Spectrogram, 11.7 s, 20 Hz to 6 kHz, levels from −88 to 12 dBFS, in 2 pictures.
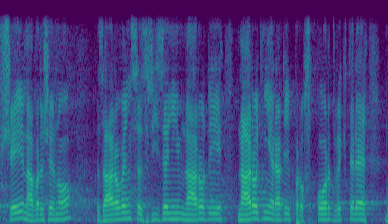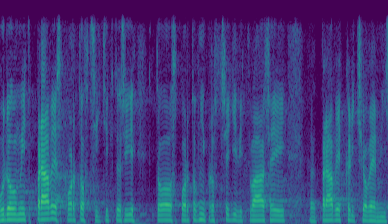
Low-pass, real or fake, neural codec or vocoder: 5.4 kHz; fake; codec, 16 kHz, 8 kbps, FunCodec, trained on Chinese and English, 25 frames a second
